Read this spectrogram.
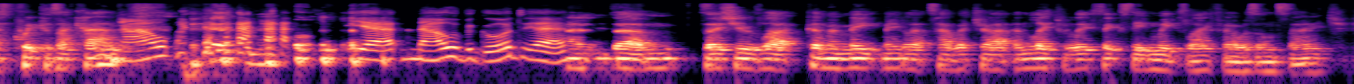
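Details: Adult female bodybuilder with androgen-induced voice deepening (virilization) after large doses of male steroids (performance-enhancing drugs). Her voice was formerly high-pitched and is now very deep, and she can no longer sing.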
